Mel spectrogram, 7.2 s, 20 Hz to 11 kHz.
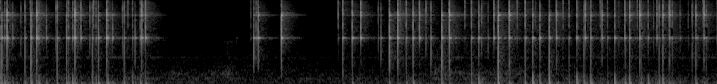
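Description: Long white nails tap a small, hollow, white glossy ceramic pineapple jar, held sideways and then upright. Dozens of quick, bright, clicky taps carry a faint ringing tone near 2.4 kHz and die away almost instantly, with very little low end. A burst of tapping breaks into near silence with just a few isolated taps, then a dense run of tapping resumes to the end.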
